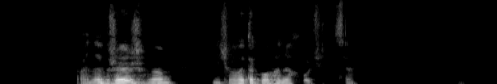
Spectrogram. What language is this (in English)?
Ukrainian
